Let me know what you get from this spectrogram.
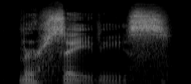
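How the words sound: The name is said with an English pronunciation. The speaker calls it wrong. "a lot of the English audiobooks, they're going to say"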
